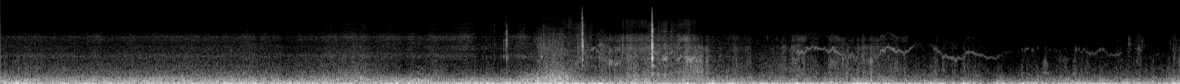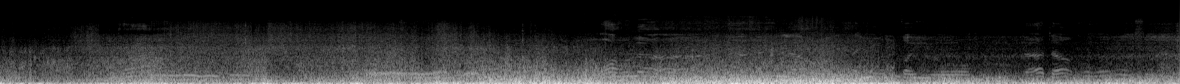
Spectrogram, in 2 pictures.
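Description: Wind rushes loudly past a microphone.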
